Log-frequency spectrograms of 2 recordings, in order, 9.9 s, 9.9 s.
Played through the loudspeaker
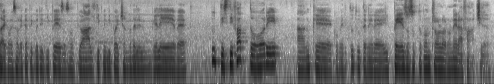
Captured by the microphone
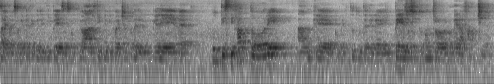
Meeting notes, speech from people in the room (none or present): none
